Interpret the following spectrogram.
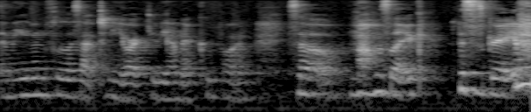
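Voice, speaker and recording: A woman speaks at a fairly quick pace with ordinary pitch variation, amid noticeable background noise and audible room echo. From Canada. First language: French. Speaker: actress. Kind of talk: interview. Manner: animated.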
